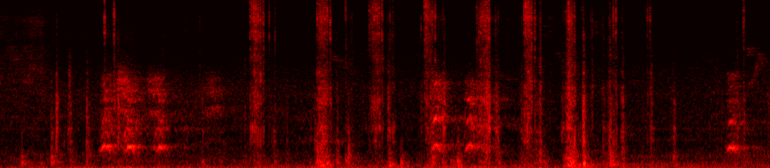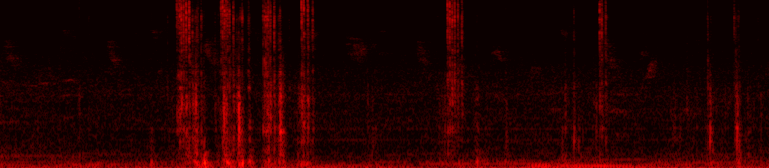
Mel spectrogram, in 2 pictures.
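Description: Irregular metallic clicks and clinks of a hand tool working on fittings in a car's engine bay, coming in clusters of quick taps. A dog barks a few times about a second in.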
